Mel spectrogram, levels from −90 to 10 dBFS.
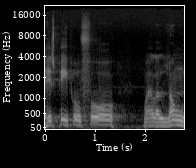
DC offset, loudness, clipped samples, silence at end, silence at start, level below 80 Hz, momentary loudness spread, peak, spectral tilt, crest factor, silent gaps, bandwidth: under 0.1%; -37 LUFS; under 0.1%; 0 s; 0 s; -72 dBFS; 12 LU; -22 dBFS; -4.5 dB/octave; 14 dB; none; over 20 kHz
